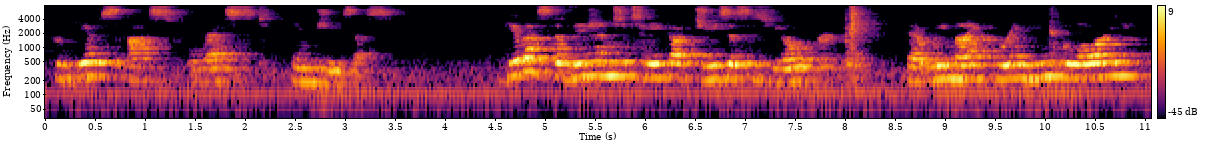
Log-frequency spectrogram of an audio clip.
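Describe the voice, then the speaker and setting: A woman leading the congregation in a creed and prayers at a pulpit microphone in a church, in a measured, prayerful way. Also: medium pitch, darkish tone, distant mic, a little hiss or hum. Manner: measured, prayerful recitation with a repeated call of "Hear us, O God". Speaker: worship leader. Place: large church sanctuary. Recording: very echoey church, voice well off the mic.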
